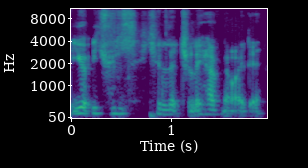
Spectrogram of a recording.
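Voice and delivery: normal talking voice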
